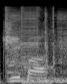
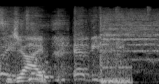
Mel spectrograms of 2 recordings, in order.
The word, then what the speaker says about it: Jipe: Or DJ Ipe, or Jipe, or Jipa, I don't know. Everybody pronounces it differently, but it is Jipe.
